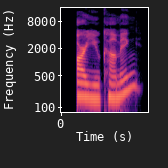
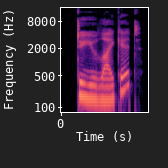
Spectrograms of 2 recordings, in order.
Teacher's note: In English, our voice usually rises at the end of a yes or no question.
